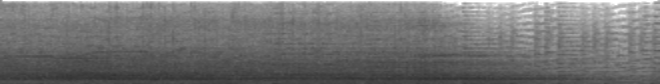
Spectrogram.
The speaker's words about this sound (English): The Terrahawks are back, and listen to the crowd roar.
